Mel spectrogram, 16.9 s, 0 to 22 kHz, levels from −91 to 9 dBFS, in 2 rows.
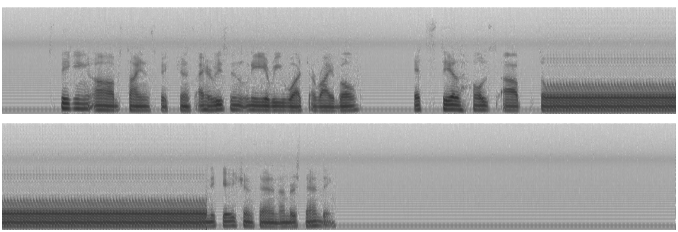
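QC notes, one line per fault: throughout, mains buzz: sharp 60 Hz switching spikes about 20 dB below the speech give a raspy buzz; spectrogram shows stacked harmonic lines reaching several kHz.
6.82–10.99 s, system hang loop: after "still holds up so", one 40 ms piece repeats about a hundred times, a rough 25 Hz buzz; waveform shows identical tiled blocks.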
